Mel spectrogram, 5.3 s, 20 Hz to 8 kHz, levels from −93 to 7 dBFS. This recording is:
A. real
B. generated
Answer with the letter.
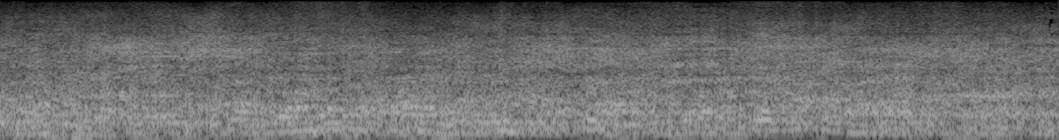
B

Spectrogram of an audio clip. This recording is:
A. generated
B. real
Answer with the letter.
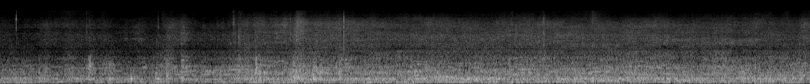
A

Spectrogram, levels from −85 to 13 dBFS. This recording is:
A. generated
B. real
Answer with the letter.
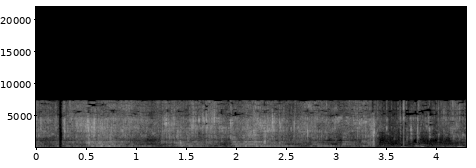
B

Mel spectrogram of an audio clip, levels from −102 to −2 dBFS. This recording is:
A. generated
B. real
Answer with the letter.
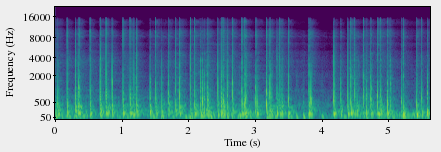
A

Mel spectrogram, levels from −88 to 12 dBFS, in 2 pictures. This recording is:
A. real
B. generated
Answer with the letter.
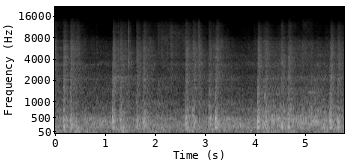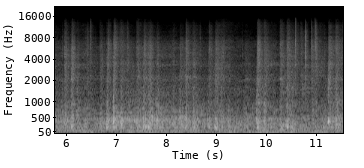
B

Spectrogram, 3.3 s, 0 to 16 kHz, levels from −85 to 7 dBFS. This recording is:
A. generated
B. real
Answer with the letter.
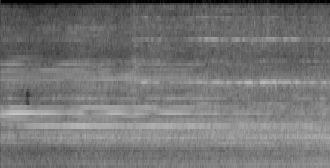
B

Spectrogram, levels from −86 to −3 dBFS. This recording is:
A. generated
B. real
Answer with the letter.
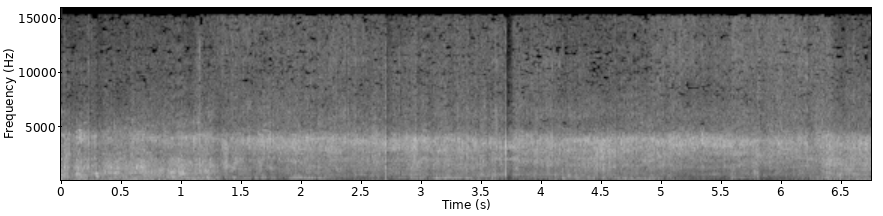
A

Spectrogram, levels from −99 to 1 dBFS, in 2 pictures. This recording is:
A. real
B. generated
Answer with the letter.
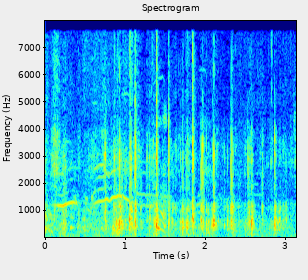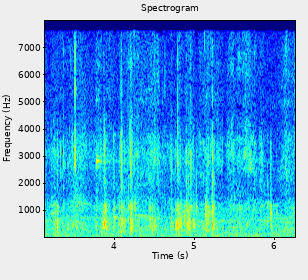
A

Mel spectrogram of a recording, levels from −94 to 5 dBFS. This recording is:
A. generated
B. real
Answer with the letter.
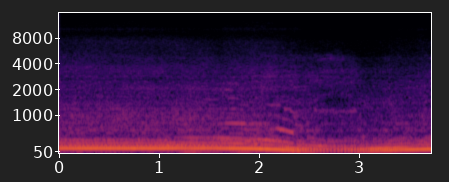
A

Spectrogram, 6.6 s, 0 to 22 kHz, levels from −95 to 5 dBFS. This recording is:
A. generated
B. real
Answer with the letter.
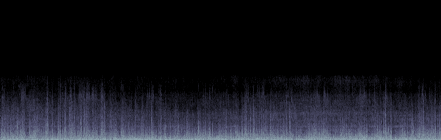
B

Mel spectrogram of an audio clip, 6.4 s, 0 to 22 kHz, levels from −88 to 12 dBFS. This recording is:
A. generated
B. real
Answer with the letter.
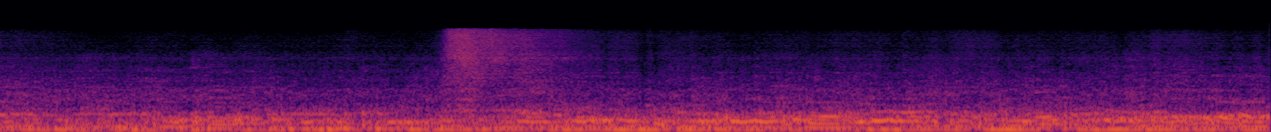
A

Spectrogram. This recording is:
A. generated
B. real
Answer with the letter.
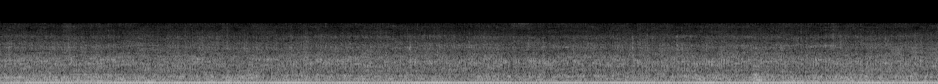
A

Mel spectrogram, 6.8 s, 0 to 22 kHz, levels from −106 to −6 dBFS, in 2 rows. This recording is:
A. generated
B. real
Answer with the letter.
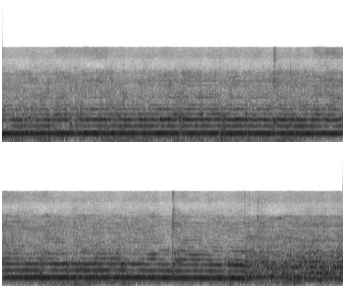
A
